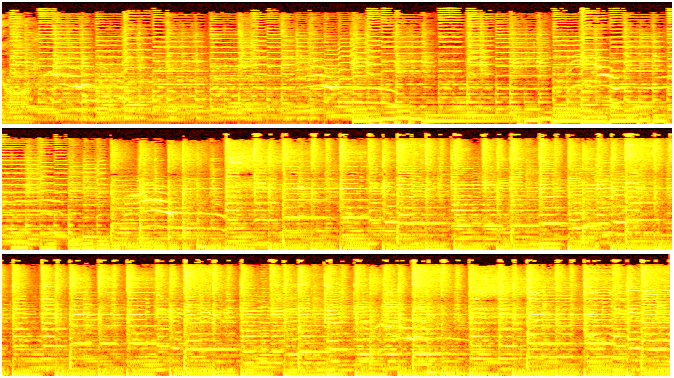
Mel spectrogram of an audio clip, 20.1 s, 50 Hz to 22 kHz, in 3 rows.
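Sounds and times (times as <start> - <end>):
loud busy music track with a steady bass line: 0.0 - 20.0
cat meowing: 0.1 - 4.0, 7.9 - 9.0, 17.0 - 18.2.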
